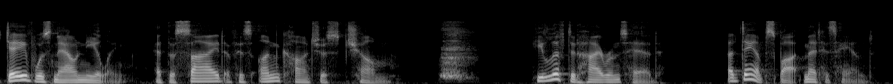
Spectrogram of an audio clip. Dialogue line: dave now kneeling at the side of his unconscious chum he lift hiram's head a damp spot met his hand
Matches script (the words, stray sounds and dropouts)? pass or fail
fail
